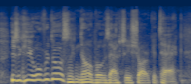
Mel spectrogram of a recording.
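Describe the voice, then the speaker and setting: Very wide pitch swings, with an American accent. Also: man. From New Jersey. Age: 30s. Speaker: tattoo client; podcast guest. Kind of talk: casual chat. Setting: studio. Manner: animated, laughs often. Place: shop. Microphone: studio mic.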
